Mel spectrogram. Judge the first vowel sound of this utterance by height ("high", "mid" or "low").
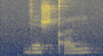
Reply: mid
